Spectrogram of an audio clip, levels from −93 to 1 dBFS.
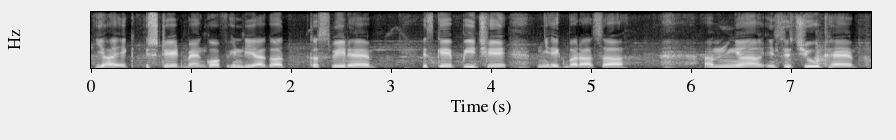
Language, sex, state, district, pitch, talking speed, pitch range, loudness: Hindi, male, Bihar, Supaul, 145 Hz, 125 wpm, 140-155 Hz, -15 LUFS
